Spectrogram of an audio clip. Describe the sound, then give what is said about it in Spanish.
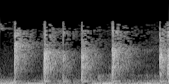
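A short burst of applause: sharp, bright hand claps land in an uneven rhythm, some doubled, at a fairly loud, steady level with no voices over them. “¡Ay, ah, aplausos!”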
